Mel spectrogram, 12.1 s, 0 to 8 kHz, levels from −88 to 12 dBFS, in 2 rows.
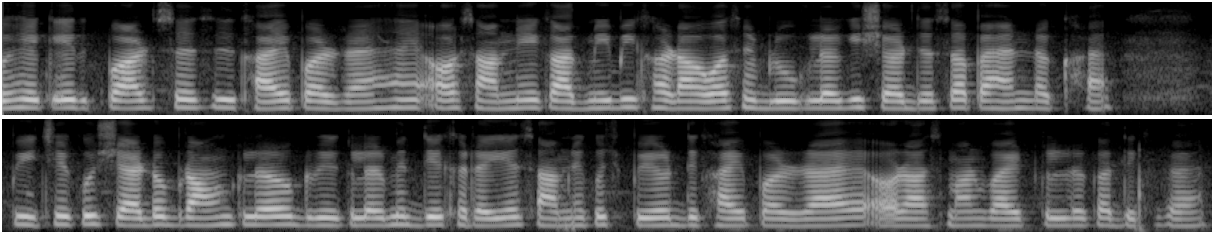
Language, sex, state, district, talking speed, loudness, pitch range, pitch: Hindi, female, Uttar Pradesh, Muzaffarnagar, 265 wpm, -18 LUFS, 190-205 Hz, 195 Hz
